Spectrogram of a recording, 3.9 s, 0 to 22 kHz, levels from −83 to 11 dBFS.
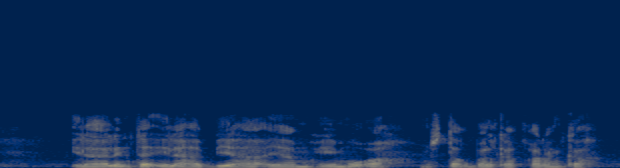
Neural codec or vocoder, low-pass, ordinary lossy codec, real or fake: none; 7.2 kHz; MP3, 96 kbps; real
